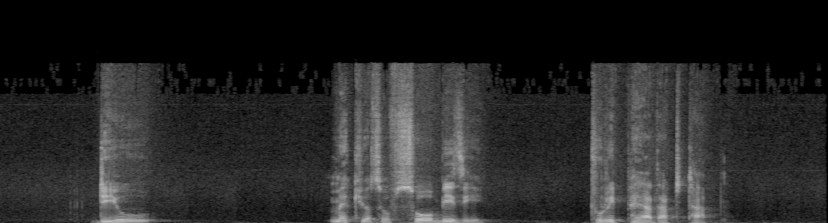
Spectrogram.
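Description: A man speaks calmly into a close microphone, in short bursts with pauses.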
